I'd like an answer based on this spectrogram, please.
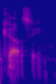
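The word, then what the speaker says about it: Kelce: I need Jason Kelsey. God, dude. I need a Jason Kelsey special. It's pronounced Kels.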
